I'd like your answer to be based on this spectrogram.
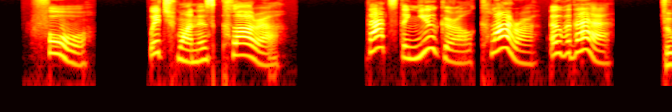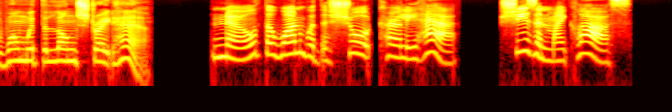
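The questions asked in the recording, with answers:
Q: Which one is Clara?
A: The one with short curly hair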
